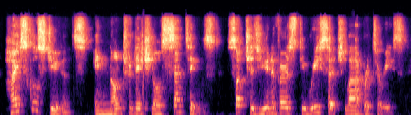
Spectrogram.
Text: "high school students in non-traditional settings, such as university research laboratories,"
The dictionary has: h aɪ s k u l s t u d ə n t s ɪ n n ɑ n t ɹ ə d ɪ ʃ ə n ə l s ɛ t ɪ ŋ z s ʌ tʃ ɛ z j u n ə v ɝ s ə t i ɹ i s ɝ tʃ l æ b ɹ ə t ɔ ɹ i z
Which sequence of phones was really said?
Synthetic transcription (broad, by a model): h aɪ s k u l s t u d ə n t s ɪ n n ɑ n t ɹ ə d ɪ ʃ ə n ə l s ɛ t ɪ ŋ z s ʌ tʃ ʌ z j u n ə v ɝ s ə t i ɹ i s ɝ tʃ l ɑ b ɹ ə t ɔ ɹ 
